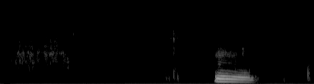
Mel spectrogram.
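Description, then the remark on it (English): A breathy slurping sip of noodle soup with leeks and small noodle balls, followed by faint wet mouth clicks and chewing, then a brief loud hummed vocal sound. “We're going to go for the sip and then give a review.”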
